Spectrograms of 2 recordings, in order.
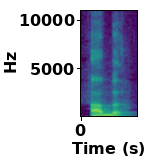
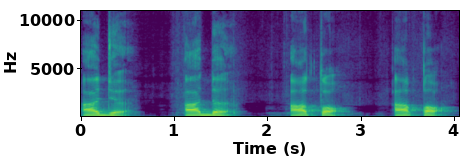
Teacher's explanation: اور قلقلہ کا مطلب یہ ہے کہ زبان قلقلہ کے حرف کے مخرج پر لگ کر اچٹ جائے گی۔ اچٹ جائے گی یعنی اچھل جائے گی، ریپیٹ ہو جائے گی۔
